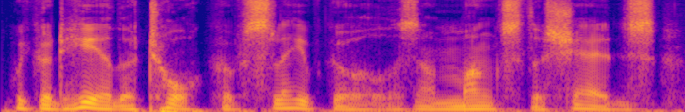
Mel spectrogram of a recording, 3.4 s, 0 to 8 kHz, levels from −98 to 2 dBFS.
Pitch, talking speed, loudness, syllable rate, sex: 85 Hz, 195 wpm, -18 LUFS, 4.1 syllables/s, male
